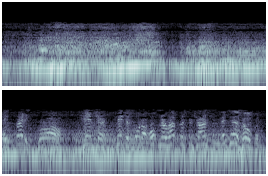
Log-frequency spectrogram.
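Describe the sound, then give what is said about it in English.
A car engine roars and climbs in pitch as it accelerates hard in a race against another car, a steady low rumble that continues under excited voices talking over it in the second half. “We'll beat him or I'll give you the car. Look at her pickup”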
